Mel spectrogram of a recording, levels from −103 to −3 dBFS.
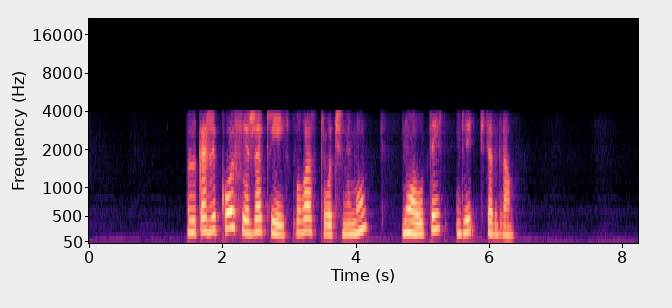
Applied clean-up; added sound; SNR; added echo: neural mask model DeepFilterNet 3.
